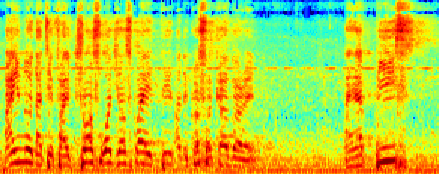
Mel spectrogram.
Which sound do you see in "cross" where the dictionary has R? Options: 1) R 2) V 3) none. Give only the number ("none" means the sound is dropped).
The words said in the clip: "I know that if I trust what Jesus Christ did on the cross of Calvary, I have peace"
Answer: 1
